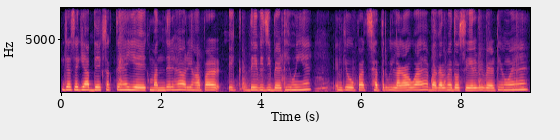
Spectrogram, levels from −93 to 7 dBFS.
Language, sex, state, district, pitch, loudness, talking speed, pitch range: Hindi, female, Madhya Pradesh, Bhopal, 245 Hz, -16 LUFS, 215 wpm, 235-255 Hz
